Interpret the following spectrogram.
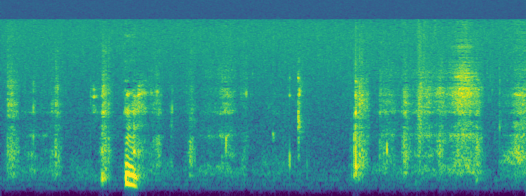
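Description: Biting and chewing a Strawberry Pocky Midi, a short, thick biscuit stick coated in strawberry cream: a string of short crunches and chewing sounds, close to the microphone. A pleased 'mm' comes about one and a half seconds in.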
